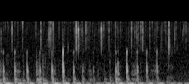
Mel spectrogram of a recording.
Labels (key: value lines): label: biophony, knock
recorder: SoundTrap 300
